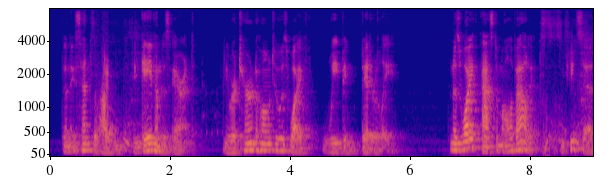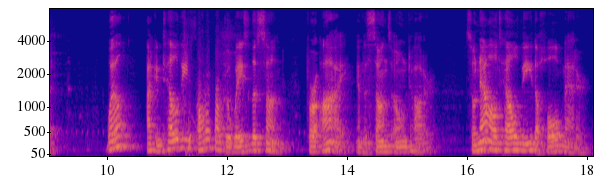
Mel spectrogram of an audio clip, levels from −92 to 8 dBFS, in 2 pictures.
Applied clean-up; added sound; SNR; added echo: neural separator model SepFormer DNS4.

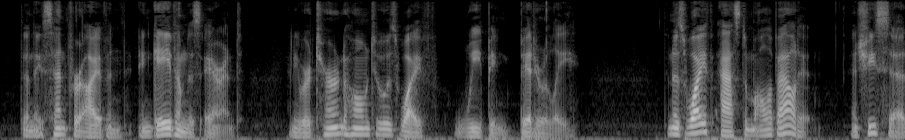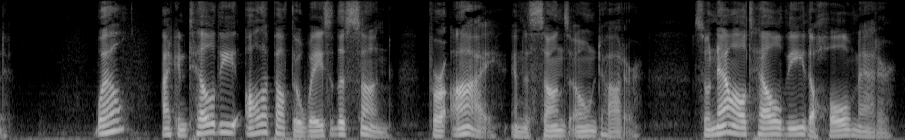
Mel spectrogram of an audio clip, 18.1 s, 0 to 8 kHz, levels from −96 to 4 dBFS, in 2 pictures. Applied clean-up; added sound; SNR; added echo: none; none; none; none.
